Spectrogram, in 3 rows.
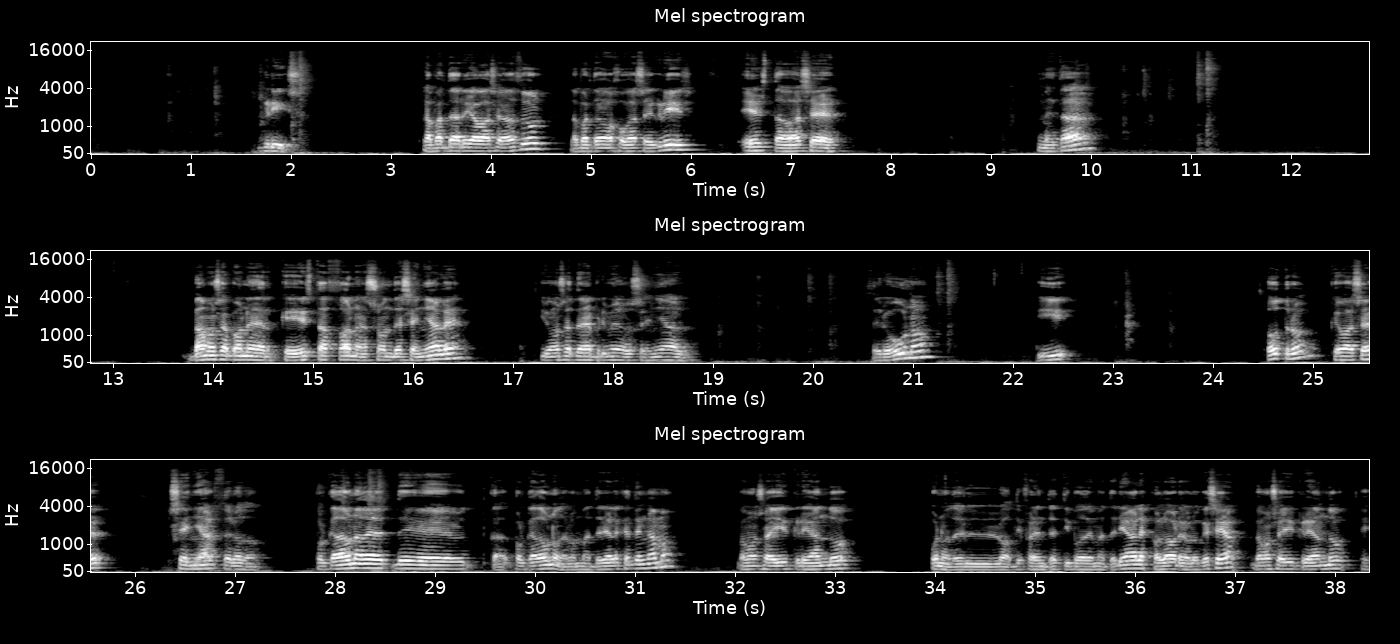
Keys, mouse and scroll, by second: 2.1 Return, 11.2 Return, 12.2-16.4 middle drag, 16.4 click, 17.6-29.2 drag, 21.4 Return, 23.6 Escape, 28.4 Return, 29.2-37.8 middle drag, 37.8 right click.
